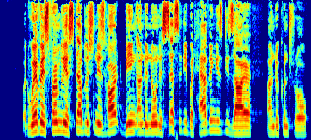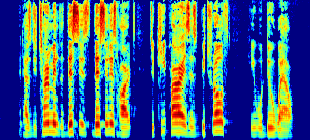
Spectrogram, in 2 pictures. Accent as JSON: {"language": "English", "country": "Kenya", "said": "every time I tell people that I'm from Kenya, they always assume and think that I'm a long-distance runner."}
